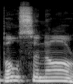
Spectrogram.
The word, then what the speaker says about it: Bolsonaro: So it would appear that balance what's the what's the other guys that I always mispronounce his name, the whole scenario Bolsonaro.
